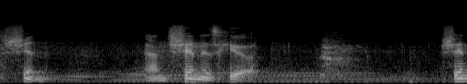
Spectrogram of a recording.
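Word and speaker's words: 心: in chinese mind is this word pronounced shin and shin is here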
